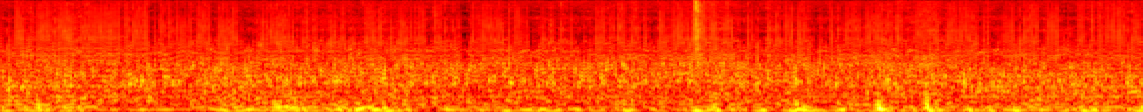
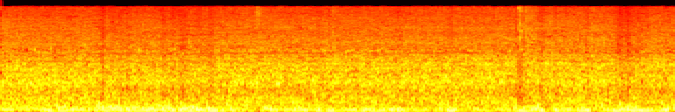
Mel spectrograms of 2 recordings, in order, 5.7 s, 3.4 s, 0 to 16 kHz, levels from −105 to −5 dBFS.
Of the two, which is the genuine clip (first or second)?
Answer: second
